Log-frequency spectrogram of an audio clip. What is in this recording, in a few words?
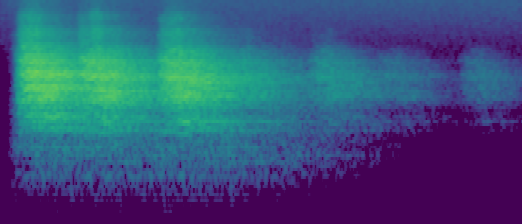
Tree Distant Critters Scared, Ambience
